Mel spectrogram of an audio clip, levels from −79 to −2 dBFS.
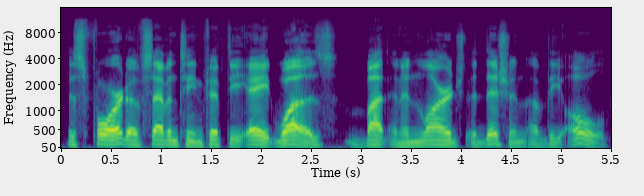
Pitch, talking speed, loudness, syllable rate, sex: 105 Hz, 155 wpm, -19 LUFS, 4.0 syllables/s, male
